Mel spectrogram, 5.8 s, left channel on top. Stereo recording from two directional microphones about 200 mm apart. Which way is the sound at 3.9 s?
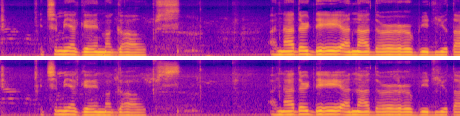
50° left (ahead or behind).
